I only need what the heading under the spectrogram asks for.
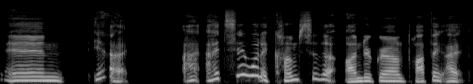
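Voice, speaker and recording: A man's voice: high-pitched, measured pace, no echo, studio quality. A man hosting a podcast, chatting enthusiastically with his guest and acting out quotes. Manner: enthusiastic, animated, acts out quotes. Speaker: podcast host. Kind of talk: casual interview.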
